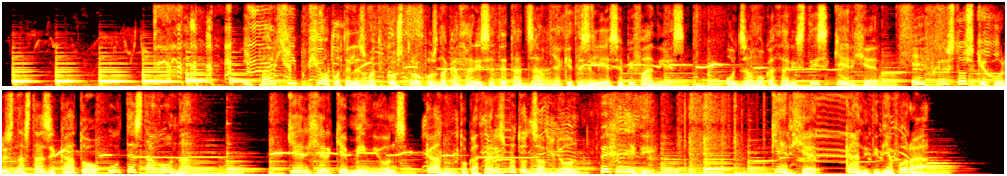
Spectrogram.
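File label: Greek General; GoLocalise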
